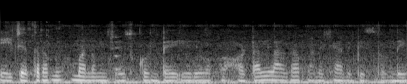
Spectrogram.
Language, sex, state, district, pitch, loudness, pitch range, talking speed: Telugu, female, Andhra Pradesh, Chittoor, 90 Hz, -17 LUFS, 85-95 Hz, 145 wpm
